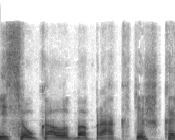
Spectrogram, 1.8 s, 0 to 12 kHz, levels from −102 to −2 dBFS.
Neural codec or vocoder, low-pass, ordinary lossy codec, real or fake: vocoder, 22.05 kHz, 80 mel bands, WaveNeXt; 9.9 kHz; AAC, 48 kbps; fake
